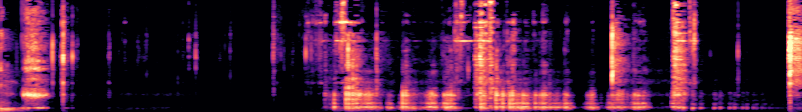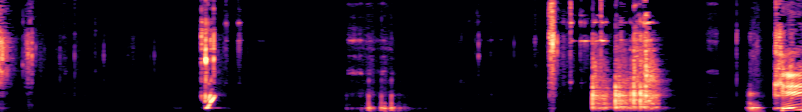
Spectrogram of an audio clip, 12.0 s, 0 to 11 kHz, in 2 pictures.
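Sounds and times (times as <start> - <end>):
padlock rattling and clicking: 0.4 - 4.0.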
